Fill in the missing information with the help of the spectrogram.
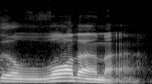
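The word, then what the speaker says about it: ظلم: Demikian pun huruf dha. Apa ayatnya tentang dha? Faqad zalama jangan ada unsur desisnya salah karena dia dimiliki oleh zai. Zalama faqad zalama.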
